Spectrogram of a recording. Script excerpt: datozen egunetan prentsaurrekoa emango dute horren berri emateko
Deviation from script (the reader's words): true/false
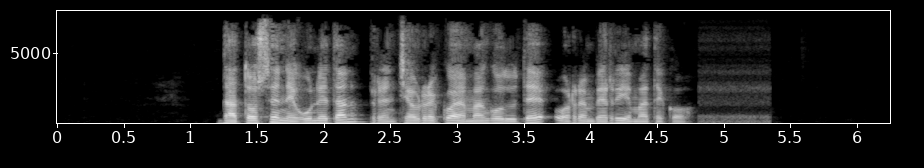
false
